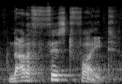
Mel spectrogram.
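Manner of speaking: ordinary talk, nothing marked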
